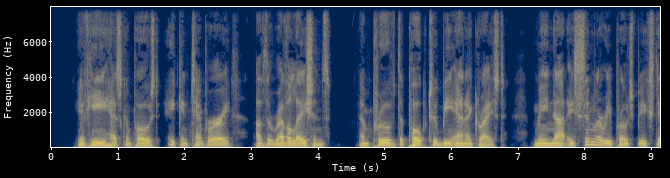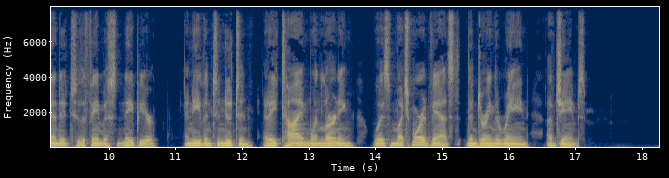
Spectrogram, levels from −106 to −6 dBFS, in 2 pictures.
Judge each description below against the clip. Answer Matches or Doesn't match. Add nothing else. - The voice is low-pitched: Matches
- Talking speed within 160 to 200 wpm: Doesn't match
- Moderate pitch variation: Doesn't match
